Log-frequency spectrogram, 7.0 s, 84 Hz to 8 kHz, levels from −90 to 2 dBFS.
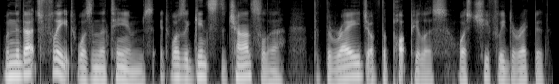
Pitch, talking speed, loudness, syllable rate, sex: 105 Hz, 190 wpm, -22 LUFS, 5.1 syllables/s, male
